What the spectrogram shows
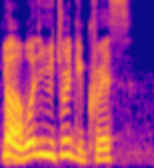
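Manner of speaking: very high put-on New Jersey Italian accent. Joking around with friends, asking what someone drinks: put-on New Jersey Italian accent. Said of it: "Are we staying in this accent the entire podcast?".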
